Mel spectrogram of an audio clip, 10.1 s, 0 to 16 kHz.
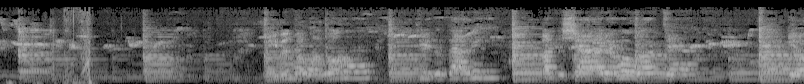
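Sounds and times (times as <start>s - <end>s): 
birds chirping and singing outdoors in the trees: 0.0s - 10.0s
speech: 5.8s - 8.6s.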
